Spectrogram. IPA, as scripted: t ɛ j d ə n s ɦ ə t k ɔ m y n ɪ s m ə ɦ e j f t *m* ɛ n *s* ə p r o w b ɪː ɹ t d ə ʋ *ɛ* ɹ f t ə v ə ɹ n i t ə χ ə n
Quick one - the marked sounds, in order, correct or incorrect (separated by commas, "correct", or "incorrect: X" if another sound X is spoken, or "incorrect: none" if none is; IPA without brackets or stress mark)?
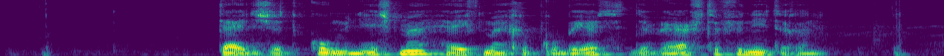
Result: correct, incorrect: χ, correct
